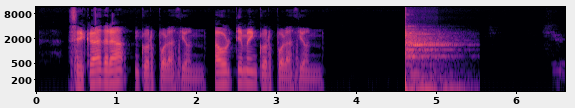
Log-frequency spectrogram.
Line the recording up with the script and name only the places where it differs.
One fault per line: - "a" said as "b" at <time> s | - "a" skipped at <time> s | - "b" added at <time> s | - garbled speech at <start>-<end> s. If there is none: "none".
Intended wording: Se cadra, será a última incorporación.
- "será" said as "incorporación" at 1.2 s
